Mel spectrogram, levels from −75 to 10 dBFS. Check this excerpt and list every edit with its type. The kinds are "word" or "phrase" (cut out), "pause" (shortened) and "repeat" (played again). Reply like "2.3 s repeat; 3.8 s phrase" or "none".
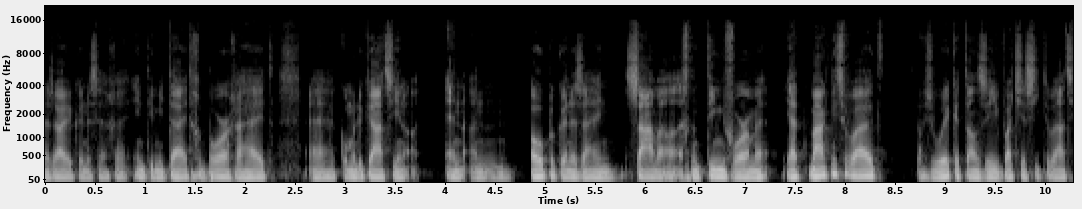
2.5 s pause; 4.8 s pause; 7.3 s pause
